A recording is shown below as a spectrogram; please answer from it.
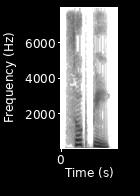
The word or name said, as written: ಸೊಪ್ಪಿ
